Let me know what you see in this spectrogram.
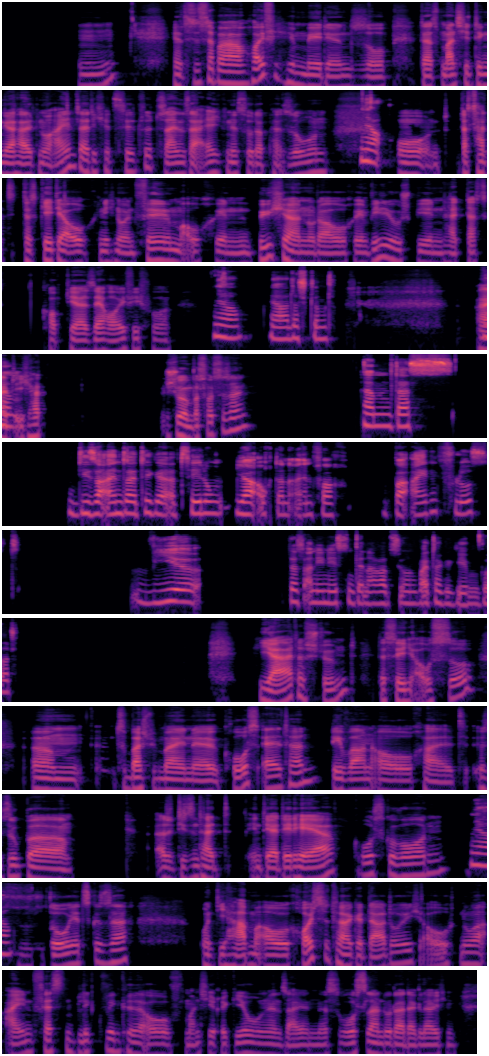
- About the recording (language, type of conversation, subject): German, unstructured, Was ärgert dich am meisten an der Art, wie Geschichte erzählt wird?
- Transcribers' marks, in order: other background noise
